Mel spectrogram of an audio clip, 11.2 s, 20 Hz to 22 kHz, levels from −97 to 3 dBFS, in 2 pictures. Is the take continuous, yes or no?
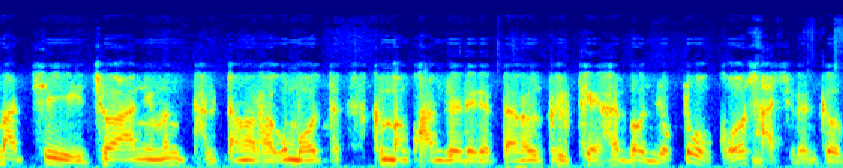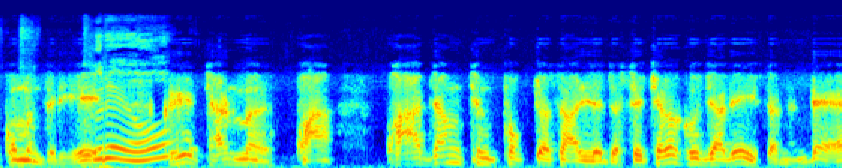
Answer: no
